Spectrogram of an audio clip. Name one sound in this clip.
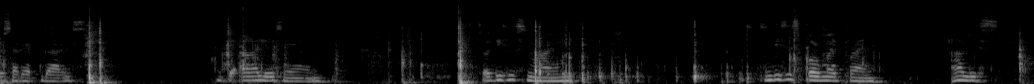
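Plastic food containers knock and clack.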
